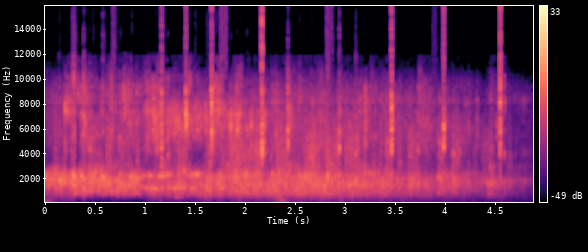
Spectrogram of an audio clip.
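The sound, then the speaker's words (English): An audience applauds a parishioner at a Catholic church gathering: steady, dense clapping throughout that eases slightly at the end. “So give her a great big hand.”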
